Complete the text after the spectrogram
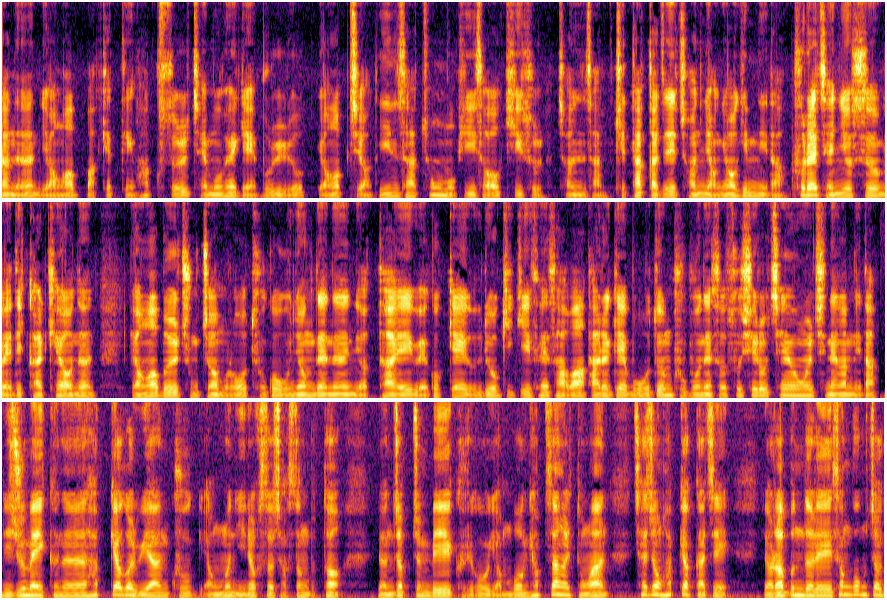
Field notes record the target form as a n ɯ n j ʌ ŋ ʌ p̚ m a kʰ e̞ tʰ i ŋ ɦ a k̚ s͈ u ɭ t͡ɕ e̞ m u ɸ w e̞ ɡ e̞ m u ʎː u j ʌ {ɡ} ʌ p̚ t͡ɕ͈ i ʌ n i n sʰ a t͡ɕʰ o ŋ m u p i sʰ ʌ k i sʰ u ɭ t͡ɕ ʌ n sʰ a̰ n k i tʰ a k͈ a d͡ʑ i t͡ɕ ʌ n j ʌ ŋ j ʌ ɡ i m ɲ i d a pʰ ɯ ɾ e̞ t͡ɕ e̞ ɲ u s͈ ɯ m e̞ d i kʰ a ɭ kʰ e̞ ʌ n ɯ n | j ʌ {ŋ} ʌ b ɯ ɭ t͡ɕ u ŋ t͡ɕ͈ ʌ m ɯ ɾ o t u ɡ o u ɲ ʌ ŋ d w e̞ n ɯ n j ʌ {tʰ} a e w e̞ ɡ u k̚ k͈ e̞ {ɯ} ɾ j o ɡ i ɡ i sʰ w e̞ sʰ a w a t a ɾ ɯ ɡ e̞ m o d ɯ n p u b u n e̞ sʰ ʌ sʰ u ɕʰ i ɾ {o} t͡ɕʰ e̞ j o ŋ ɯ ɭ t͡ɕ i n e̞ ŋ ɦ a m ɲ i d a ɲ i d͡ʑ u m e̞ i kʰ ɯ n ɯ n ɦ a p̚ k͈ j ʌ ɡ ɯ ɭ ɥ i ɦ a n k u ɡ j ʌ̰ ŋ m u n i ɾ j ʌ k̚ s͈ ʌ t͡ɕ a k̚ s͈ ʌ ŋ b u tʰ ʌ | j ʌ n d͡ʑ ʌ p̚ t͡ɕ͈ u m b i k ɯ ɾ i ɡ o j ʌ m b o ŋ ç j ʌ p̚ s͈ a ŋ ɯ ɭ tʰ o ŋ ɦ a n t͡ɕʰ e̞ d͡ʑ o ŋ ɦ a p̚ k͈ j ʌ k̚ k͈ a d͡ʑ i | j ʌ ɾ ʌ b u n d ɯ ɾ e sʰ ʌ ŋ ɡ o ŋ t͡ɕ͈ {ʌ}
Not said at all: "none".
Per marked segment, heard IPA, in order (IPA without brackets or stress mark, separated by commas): ŋ, ŋ, tʰ, ɯ, o, ʌ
